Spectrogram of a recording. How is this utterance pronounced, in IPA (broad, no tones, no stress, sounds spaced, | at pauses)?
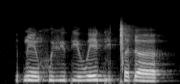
ɓ ẽ xʷ ə vʲ u pʲ ø w e bʲ ɛ ǀ ə ɗ ɐ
